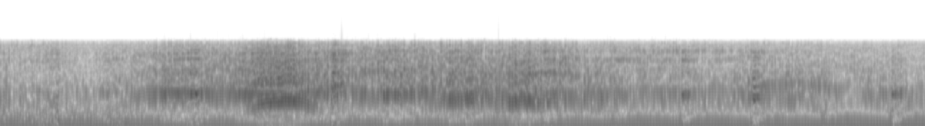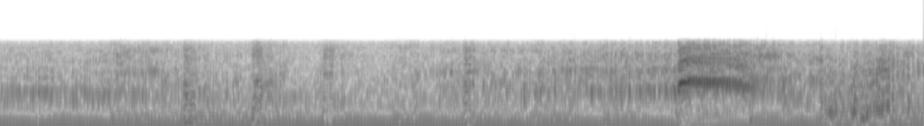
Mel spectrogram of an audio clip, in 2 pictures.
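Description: Live band music with no vocals: a sustained electronic keyboard chord over a low drone and a steady pulsing beat.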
